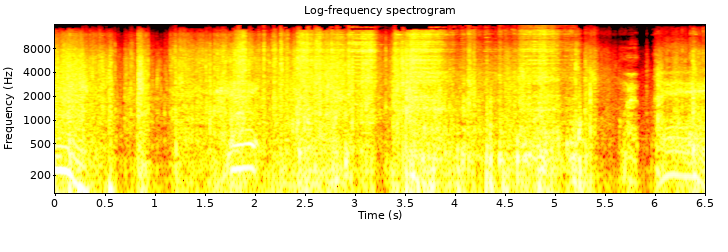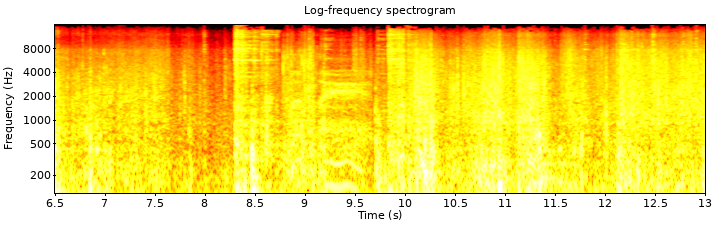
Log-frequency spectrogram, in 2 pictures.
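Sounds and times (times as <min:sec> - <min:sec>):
plastic film and bubble wrap crackling: 0:00.0 - 0:03.6, 0:08.8 - 0:13.0.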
